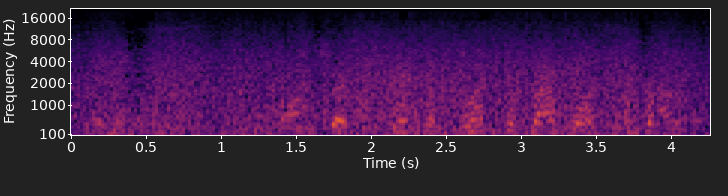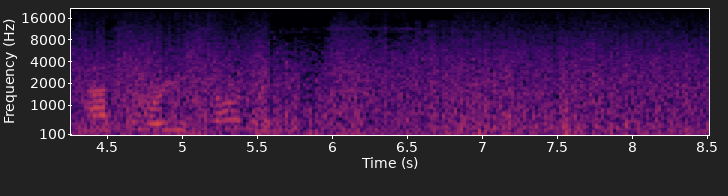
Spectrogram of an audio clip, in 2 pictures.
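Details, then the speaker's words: Nordmende 3004C receiver on FM after local oscillator and peaking adjustments, using the original FM antenna: a heavy, even hiss with only faint traces of a station, weak reception plus a shifted band from a local oscillator problem. "well, not too good. I'd say weak is what I think. I think I'm confirming the diagnosis here."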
